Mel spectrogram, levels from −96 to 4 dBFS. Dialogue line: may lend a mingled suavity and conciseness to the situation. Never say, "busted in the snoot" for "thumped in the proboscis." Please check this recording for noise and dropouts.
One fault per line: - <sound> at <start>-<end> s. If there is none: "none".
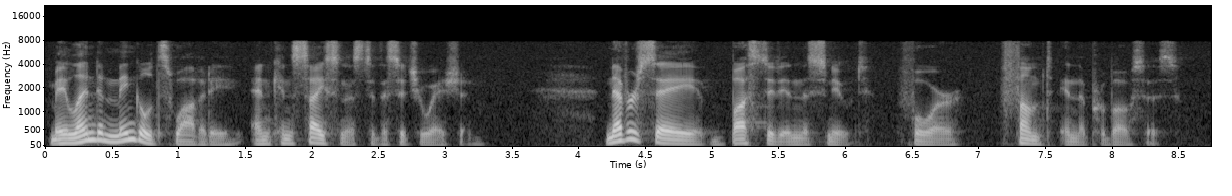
none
